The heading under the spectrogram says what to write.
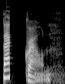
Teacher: Put your tongue in the K position. Back, but don't release the air. Back. Hold it, and then you're already ready for the G.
